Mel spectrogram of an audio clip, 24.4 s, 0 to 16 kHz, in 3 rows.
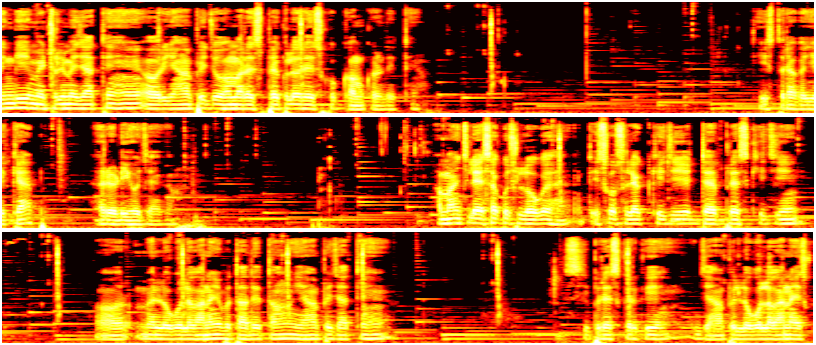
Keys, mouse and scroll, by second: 0.3 click, 1.1-1.9 scroll down 3, 1.9-2.8 scroll down 1, 2.8-4.8 drag, 4.9-7.1 middle drag, 7.1 KP_1, 7.6 scroll down 4, 8.3 shift+middle click, 9.1-10.1 scroll up 4, 10.1-11.9 shift+middle drag, 11.9-12.3 scroll down 3, 12.3-13.5 right drag, 13.5 click, 14.0-14.3 scroll up 4, 14.8 Tab, 15.3 right click, 15.3 shift+middle click, 16.6 click, 17.9-19.8 drag, 21.0 click, 21.7 c.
